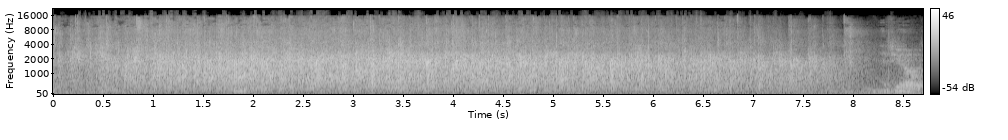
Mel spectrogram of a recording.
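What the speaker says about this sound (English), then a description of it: "If you applaud, it's going to be longer." Sustained audience applause fills a hall during a hall of fame induction ceremony, loud and steady for several seconds before tapering off near the end.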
